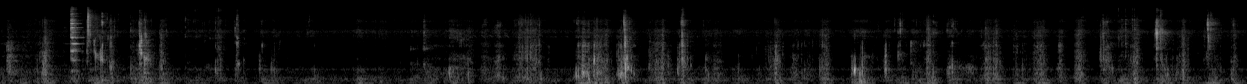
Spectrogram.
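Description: A fork clinks against a ceramic bowl.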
